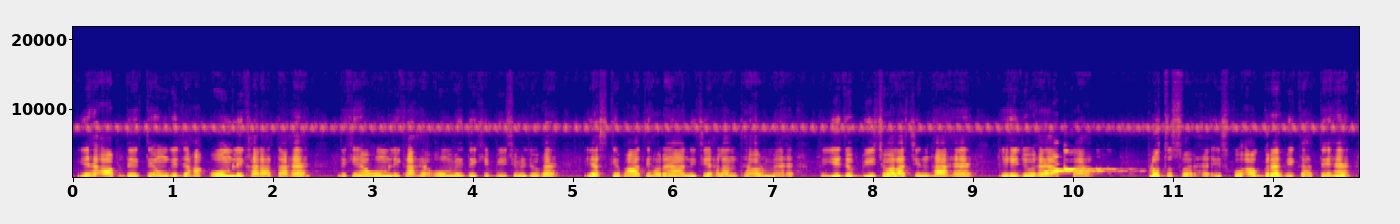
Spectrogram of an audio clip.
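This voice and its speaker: A man's voice: medium pitch, moderate pace, background noise. A man teaching Hindi grammar as a classroom lesson, explaining step by step, asking questions and answering them himself. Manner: explanatory, repeats with "ठीक है" and rhetorical questions.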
